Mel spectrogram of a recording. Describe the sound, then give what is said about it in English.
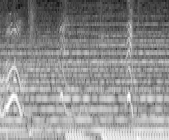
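A puppy gives three short, high-pitched yips, evenly spaced, over a low, steady background hum. “But we have a puppy dog.”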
